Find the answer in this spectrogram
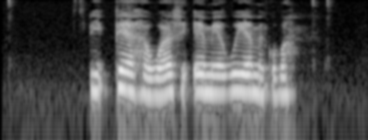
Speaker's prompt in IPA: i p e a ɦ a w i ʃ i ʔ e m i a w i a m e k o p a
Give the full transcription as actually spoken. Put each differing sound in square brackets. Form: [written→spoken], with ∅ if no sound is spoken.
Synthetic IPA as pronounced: i p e a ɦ a w [i→a] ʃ i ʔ e m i a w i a m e k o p a

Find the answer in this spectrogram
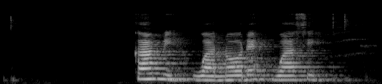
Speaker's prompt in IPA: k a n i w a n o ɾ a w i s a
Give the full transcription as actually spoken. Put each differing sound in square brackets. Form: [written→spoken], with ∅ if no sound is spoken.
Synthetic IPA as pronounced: k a [n→m] i w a n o ɾ [a→e] w [i→a] s [a→i]

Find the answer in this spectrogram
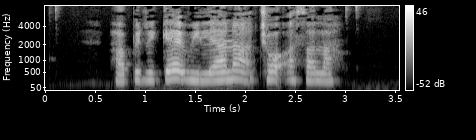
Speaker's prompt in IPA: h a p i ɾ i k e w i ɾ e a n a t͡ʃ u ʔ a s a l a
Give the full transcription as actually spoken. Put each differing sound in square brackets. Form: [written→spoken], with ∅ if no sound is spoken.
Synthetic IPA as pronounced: h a p i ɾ i k e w i [ɾ→l] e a n a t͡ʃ [u→o] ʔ a s a l a

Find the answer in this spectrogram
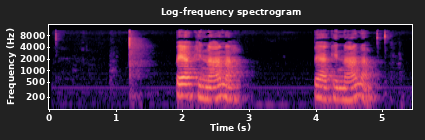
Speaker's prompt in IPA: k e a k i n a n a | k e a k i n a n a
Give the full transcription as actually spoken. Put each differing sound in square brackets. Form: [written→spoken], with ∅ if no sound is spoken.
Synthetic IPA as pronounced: [k→p] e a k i n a n a | [k→p] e a k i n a n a

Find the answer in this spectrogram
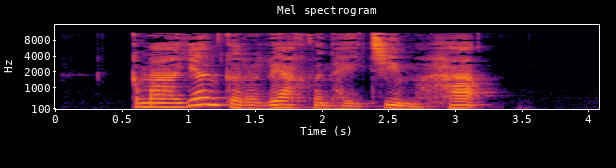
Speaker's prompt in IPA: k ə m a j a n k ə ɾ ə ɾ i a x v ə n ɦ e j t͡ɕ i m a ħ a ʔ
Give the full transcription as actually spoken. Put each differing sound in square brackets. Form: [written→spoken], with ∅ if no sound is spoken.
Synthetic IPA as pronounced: k ə m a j a n k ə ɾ ə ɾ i a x v ə n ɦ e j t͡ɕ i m [a→ə] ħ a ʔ

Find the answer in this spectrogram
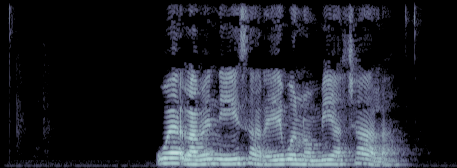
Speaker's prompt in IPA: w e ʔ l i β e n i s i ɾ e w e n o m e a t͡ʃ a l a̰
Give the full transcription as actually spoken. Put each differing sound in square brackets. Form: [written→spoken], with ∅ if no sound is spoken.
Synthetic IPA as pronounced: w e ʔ l [i→a] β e n i s [i→a] ɾ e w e n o m [e→i] a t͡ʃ a l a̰

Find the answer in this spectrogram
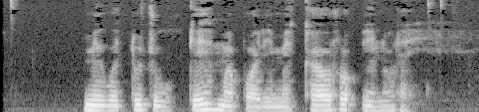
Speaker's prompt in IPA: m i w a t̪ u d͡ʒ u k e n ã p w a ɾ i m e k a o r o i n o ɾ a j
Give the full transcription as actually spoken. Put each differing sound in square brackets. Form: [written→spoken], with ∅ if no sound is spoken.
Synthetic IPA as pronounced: m i w [a→e] t̪ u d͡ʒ u k e [n→m] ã p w a ɾ i m e k a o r o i n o ɾ a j

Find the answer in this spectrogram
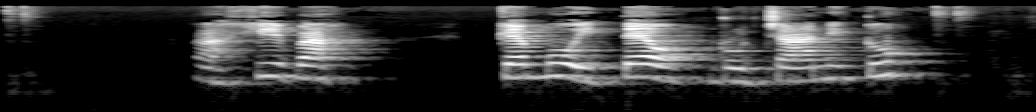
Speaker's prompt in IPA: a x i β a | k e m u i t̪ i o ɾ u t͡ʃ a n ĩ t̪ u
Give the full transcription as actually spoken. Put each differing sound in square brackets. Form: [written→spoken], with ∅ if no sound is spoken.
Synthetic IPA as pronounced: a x i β a | k e m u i t̪ [i→e] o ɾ u t͡ʃ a n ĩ t̪ u

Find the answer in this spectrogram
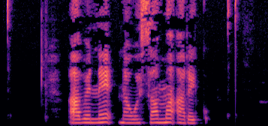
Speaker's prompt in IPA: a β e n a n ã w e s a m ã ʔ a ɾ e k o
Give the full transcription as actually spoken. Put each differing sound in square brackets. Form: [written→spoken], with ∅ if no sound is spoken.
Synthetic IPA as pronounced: a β e n [a→e] n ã w e s a m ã ʔ a ɾ e k o

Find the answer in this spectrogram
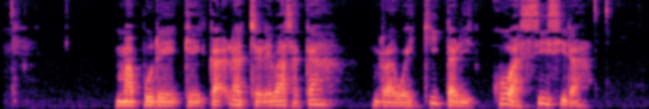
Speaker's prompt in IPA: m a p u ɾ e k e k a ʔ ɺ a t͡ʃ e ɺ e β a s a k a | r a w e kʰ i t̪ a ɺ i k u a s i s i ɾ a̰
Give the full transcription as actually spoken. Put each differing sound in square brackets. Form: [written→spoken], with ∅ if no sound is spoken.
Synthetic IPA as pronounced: m a p u ɾ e k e k a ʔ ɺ a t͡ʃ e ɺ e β a s a k a | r a w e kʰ i t̪ a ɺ i k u a s i s i ɾ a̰

